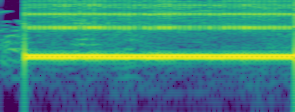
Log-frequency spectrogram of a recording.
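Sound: telephone ringing tone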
